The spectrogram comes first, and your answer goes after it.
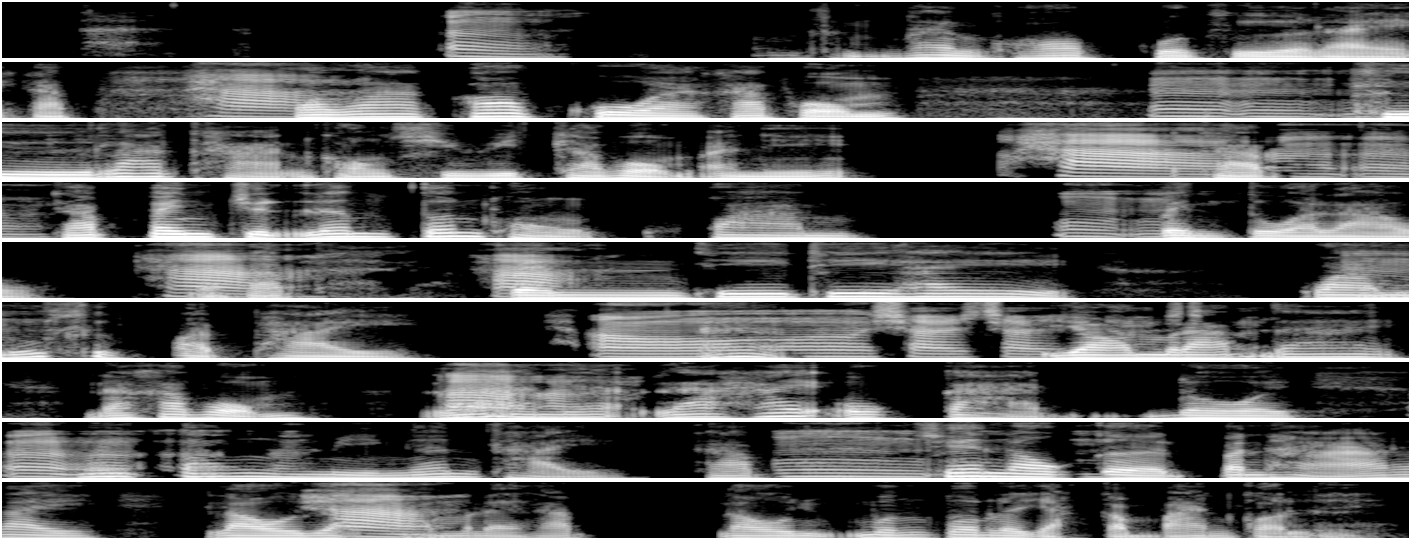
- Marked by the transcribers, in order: tapping
- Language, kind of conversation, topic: Thai, unstructured, คุณคิดว่าความสำคัญของครอบครัวคืออะไร?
